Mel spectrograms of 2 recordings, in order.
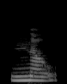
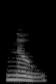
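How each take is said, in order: First: No, K silent; correct know. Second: Know with the K sounded; wrong silent K. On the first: Teacher giving the right way to say know. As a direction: say no with no K sound, slowly. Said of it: "On dit no". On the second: Teacher showing the wrong way to say know. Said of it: "On ne prononce pas le K". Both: Shown as a demonstration.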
